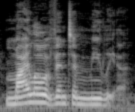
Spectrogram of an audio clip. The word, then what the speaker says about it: Milo Ventimiglia: Milo Ventimiglia.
